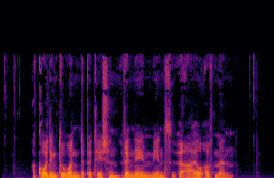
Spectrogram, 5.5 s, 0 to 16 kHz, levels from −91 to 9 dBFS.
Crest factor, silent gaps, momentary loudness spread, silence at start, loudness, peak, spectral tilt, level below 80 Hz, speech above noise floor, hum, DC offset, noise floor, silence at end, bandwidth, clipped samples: 20 dB; none; 9 LU; 0.65 s; -21 LUFS; -2 dBFS; -7 dB/octave; -40 dBFS; 42 dB; none; under 0.1%; -61 dBFS; 0.85 s; 11.5 kHz; under 0.1%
